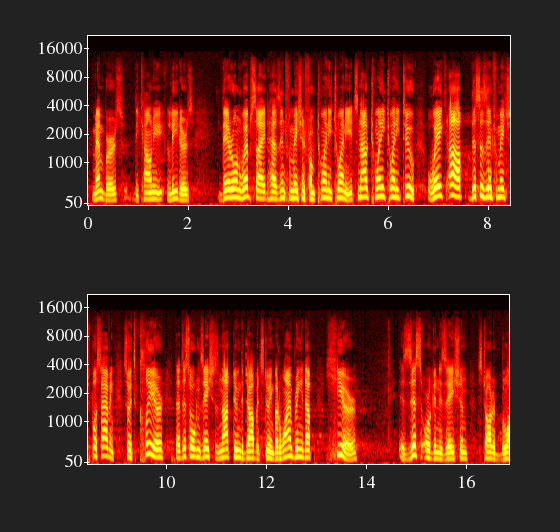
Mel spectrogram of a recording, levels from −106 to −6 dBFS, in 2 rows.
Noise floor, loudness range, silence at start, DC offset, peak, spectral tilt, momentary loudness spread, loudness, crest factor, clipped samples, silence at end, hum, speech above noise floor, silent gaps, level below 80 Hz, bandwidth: -67 dBFS; 3 LU; 0.1 s; under 0.1%; -10 dBFS; -6 dB/octave; 9 LU; -28 LUFS; 18 dB; under 0.1%; 0 s; none; 40 dB; none; -78 dBFS; 12 kHz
